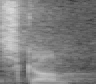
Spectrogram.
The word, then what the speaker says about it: scone: What would you call this? Scone or scone? Me, I pronounce it scone, but then I'm from the north. I think scone just sounds weird.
